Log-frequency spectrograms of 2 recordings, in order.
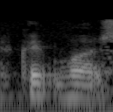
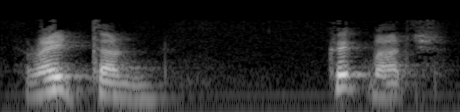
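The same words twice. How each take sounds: First: Said in the usual way. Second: Loud parade-ground order; drill command. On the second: Retold or imitated. Sergeant ordering the squad to move off, loud drill command.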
